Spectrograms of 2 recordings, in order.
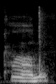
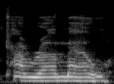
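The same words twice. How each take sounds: First: It is said with an American accent. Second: It is said with a British accent.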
